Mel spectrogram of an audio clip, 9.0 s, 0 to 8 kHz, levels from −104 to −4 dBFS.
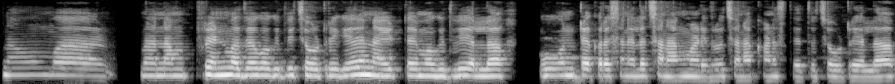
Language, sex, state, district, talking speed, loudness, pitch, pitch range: Kannada, female, Karnataka, Mysore, 140 wpm, -22 LUFS, 200 Hz, 190-210 Hz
